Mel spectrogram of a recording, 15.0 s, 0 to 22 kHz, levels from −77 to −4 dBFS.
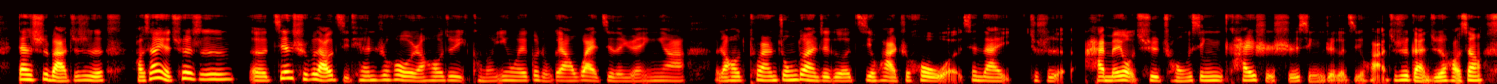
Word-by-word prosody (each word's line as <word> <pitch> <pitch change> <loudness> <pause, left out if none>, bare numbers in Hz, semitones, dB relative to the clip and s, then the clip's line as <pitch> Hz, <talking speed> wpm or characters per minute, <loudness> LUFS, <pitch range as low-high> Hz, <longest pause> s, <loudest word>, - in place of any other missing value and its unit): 但 235 -1 +7
是 240 +3 0
吧， 165 -5 +7
就 190 +3 -7
是 195 -2 0 0.3
好 180 - 0
像 295 +10 +5
也 290 - +5
确 280 +9 +3
实 240 0 -1 0.2
呃 185 -1 0
坚 290 +11 +2
持 255 -4 -2
不 240 - -5
了 190 -4 +8
几 210 -6 -7
天 205 +4 -4
之 215 +2 -4
后， 210 -3 +1
然 170 -1 -2
后 190 0 -3
就 195 - -6 0.2
可 185 - -13
能 170 +1 -11
因 195 0 -6
为 185 -1 -2
各 205 +3 -6
种 165 -4 -11
各 190 - -4
样 175 -1 0
外 180 - +3
界 175 +2 -8
的 165 -2 -6
原 160 0 -7
因 180 +1 -9
啊， 170 -1 -5 0.3
然 175 0 0
后 185 0 +2
突 205 - -6
然 195 -1 +3
中 210 +1 +1
断 215 -4 +5
这 180 0 -2
个 170 0 -1
计 185 +2 -3
划 185 +1 +2
之 180 - -7
后， 190 0 +3
我 - - -1
现 205 - -4
在 170 -3 +1 0.2
就 185 - -11
是 170 - -7 0.2
还 185 0 +3
没 185 +1 +3
有 200 -2 +5
去 185 -2 0
重 170 0 -6
新 190 0 -1
开 195 +1 +1
始 205 - -3
实 - - -4
行 - - -5
这 - - -3
个 - - -5
计 - - -6
划， - - -4
就 200 -1 -6
是 210 0 +4
感 175 -2 +4
觉 175 -1 +2
好 185 -1 +1
像 200 -1 +4
190 Hz, 295 characters per minute, -26 LUFS, 180-205 Hz, 0.3 s, 了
